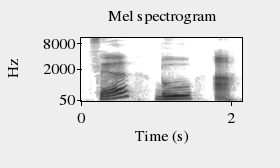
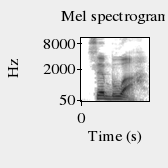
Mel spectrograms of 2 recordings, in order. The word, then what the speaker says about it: sebuah: say L or n you can just say sir bua okay how do you say it again sir bua sir boo-ah sebuah okay so a book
